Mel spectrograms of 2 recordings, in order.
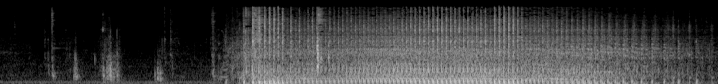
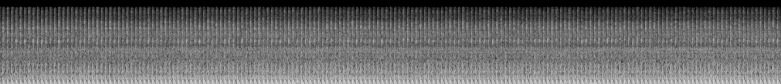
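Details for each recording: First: Mountfield 414 push mower with RS100 engine, missing parts, fresh petrol: after pull-cord tugs it starts but revs swell and sag instead of holding steady, hunting/surging; carburettor issue suspected, not confirmed. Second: Mountfield 414 HP mower, which came in hunting and surging with a suspected carburetor issue, test-run outside after the repair; fast, even single-cylinder firing at a constant pitch with no hunting, and the owner is unsure the oil level is sufficient.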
